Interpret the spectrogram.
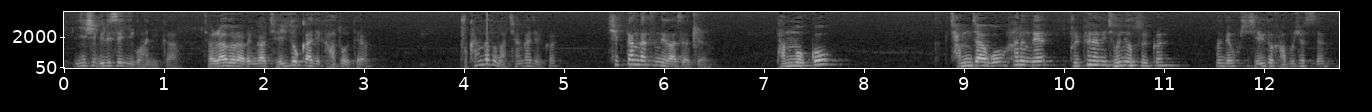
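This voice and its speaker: A man from the Gyeongsang region, fairly high-pitched with a darkish tone, teaches an exam-prep history lecture. He keeps asking questions and answering them himself, captured on a dull lo-fi recording with faint hiss.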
